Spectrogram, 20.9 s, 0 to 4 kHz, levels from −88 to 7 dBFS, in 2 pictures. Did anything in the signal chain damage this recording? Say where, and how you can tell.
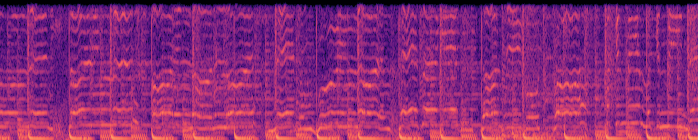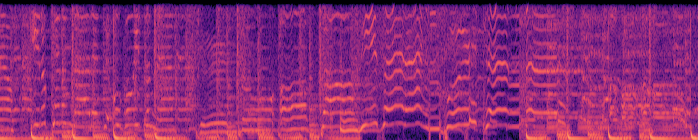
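Yes. In call processing, the sender's voice detector likely treated passages as background and stopped sending. The sound gives way to steady comfort noise at 0.80–1.02, 3.92–3.98, 5.86–5.98, 10.78–10.80, 16.90–16.92, 17.06–17.08, 17.72–17.74 and 18.26–18.36 s, then resumes.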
